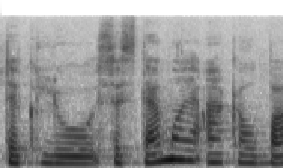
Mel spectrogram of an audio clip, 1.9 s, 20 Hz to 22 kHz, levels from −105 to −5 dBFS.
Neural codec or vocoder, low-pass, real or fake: none; 14.4 kHz; real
